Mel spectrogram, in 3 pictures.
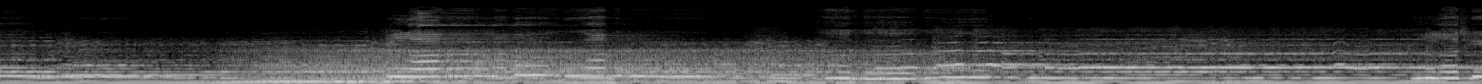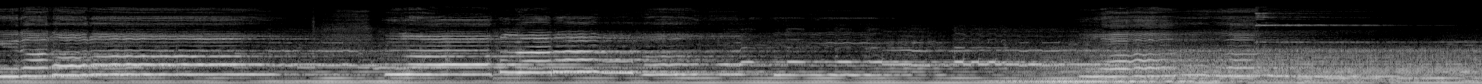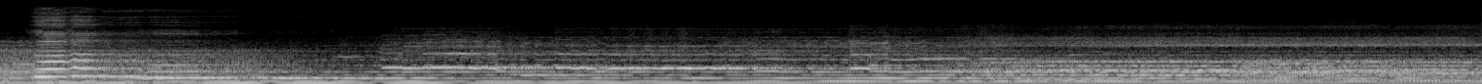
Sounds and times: Music: 0.0 - 44.4.

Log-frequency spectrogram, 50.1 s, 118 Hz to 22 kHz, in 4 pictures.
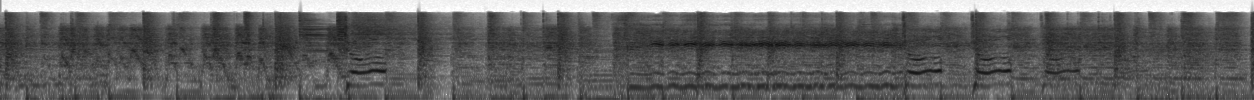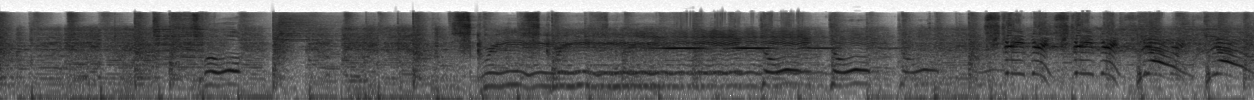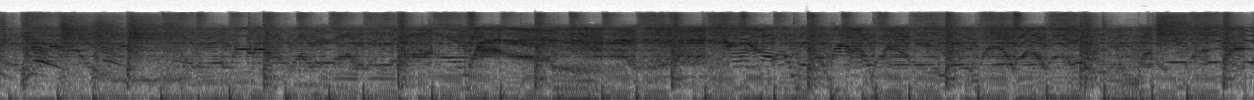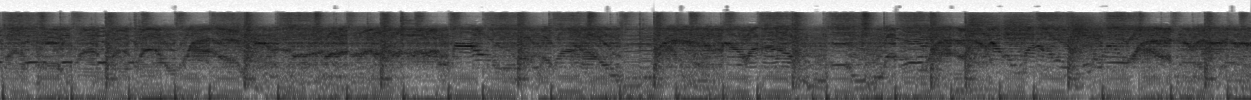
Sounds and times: Heavy metal: 0.0 - 50.1.

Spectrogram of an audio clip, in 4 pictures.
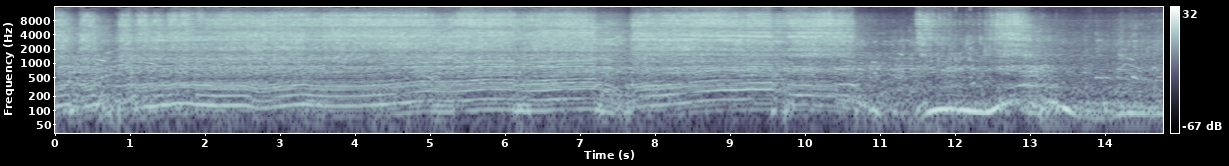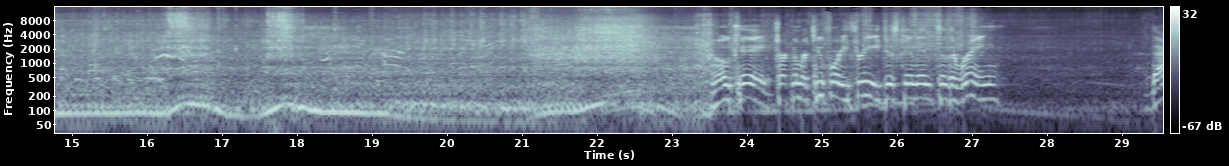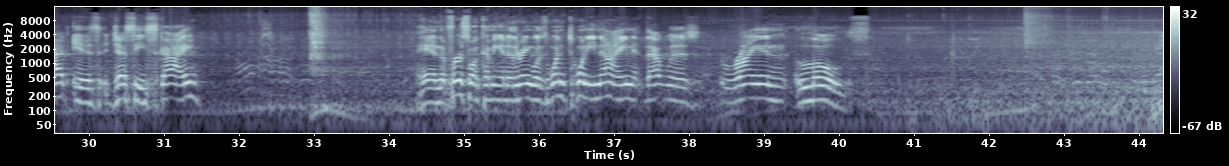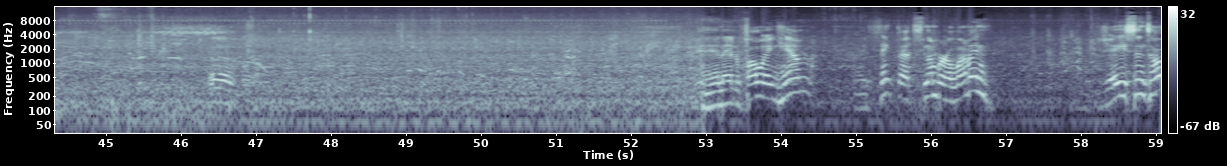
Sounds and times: Vehicle: 0.0 - 59.0
Speech: 23.5 - 27.4, 29.3 - 33.0, 34.4 - 40.4, 49.0 - 56.9, 58.2 - 59.0.

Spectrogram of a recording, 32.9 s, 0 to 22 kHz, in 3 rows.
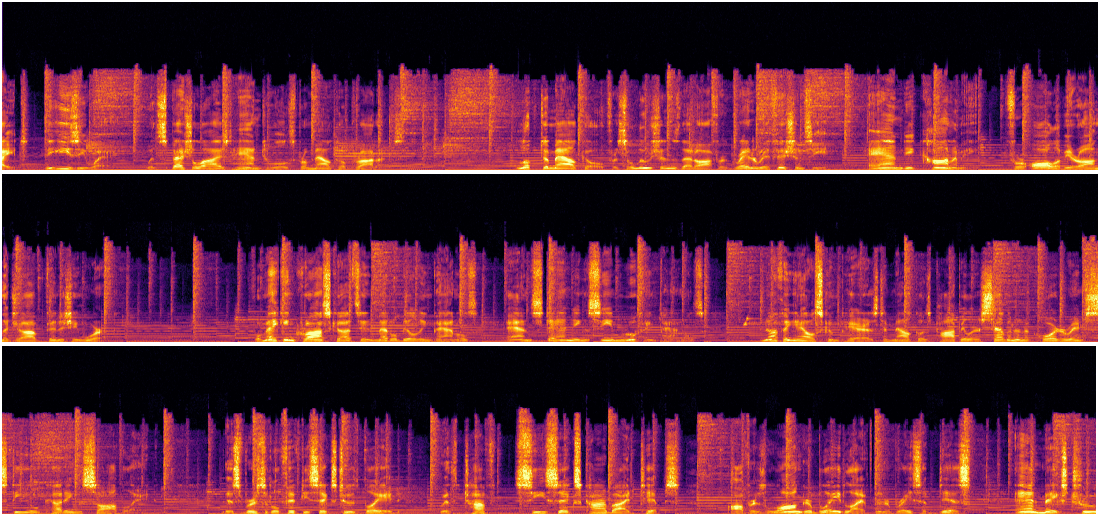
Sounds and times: Speech: 0.0 - 4.0, 5.1 - 12.0, 13.5 - 23.4, 24.1 - 32.8
Music: 0.0 - 32.8.

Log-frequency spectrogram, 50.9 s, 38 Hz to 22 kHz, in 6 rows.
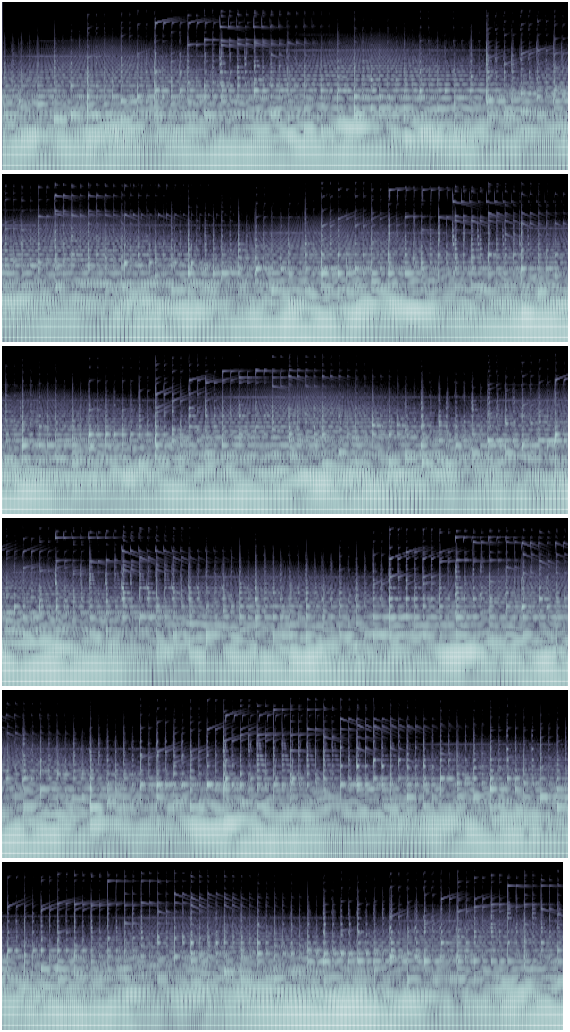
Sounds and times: Music: 0.0 - 50.8.

